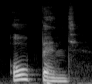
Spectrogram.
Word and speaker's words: opened: E o open? A sílaba forte dele é a primeira, né? Que é o O. Então, opened. Não dobra também.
